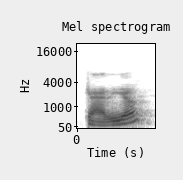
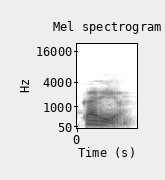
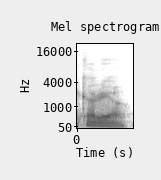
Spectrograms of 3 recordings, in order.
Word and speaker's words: career: are your career plans career it is one of the most mispronounced words you will often hear speaking english correctly will help me in my carrier what are your carrier plans a truck or tempo is a carrier that's the reason you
